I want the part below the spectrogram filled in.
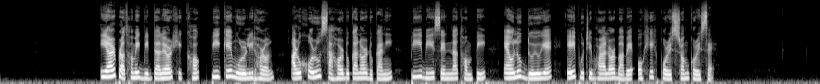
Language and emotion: Assamese, neutral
